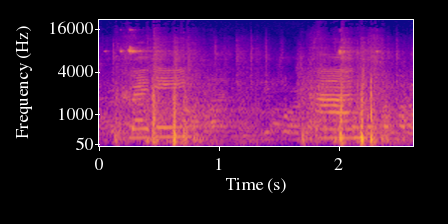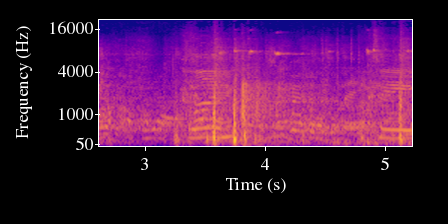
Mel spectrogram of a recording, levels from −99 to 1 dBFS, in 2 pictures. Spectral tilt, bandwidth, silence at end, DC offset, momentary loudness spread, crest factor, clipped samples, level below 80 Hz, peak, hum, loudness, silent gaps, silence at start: -4 dB/octave; over 20 kHz; 0 s; under 0.1%; 16 LU; 26 dB; under 0.1%; -56 dBFS; -2 dBFS; none; -27 LUFS; none; 0 s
